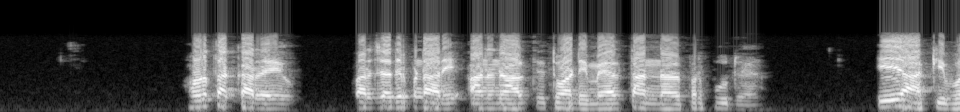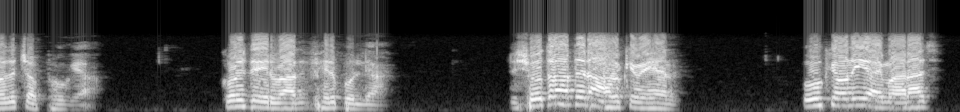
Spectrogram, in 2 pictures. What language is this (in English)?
Punjabi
